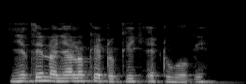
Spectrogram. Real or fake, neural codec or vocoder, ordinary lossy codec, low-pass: real; none; AAC, 32 kbps; 7.2 kHz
